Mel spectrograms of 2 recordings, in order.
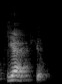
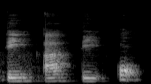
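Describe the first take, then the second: First: "tiatio" run together as tya-tyo; wrong diphthongs. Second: "ti, a, ti, o" as four separate syllables; hiatus. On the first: Teacher rejects the merged form, tya-tyo. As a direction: glide "tiatio" into two quick syllables. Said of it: "no tiatio". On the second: Teacher concludes for students, syllables separated. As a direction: give each of "ti, a, ti, o" its own beat. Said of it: "son hiatos". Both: Shown as a demonstration.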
